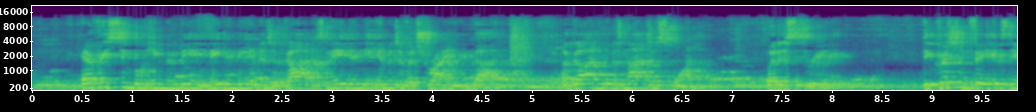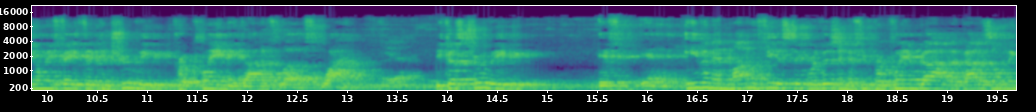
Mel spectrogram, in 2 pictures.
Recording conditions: poor sound quality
